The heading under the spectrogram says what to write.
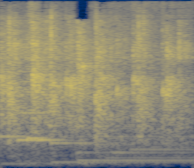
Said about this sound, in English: Praise the Lord. Praise the Lord. Can we give God a hand clap of praise for that?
